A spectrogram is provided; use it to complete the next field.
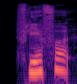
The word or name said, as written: flerfold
